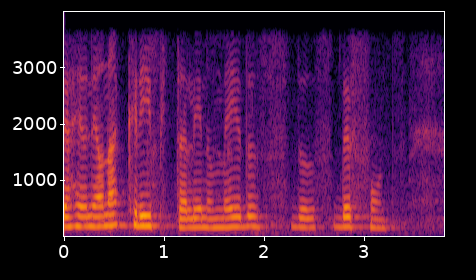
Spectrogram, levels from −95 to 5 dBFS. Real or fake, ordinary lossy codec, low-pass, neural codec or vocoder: real; none; 3.6 kHz; none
